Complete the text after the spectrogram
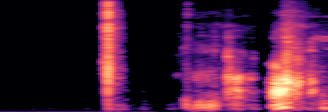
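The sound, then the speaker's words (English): A sharp click, then a dog gives two or three short, gruff barks right up close to a brand-new microphone, loud and slightly muffled. “I want him to bark.”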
